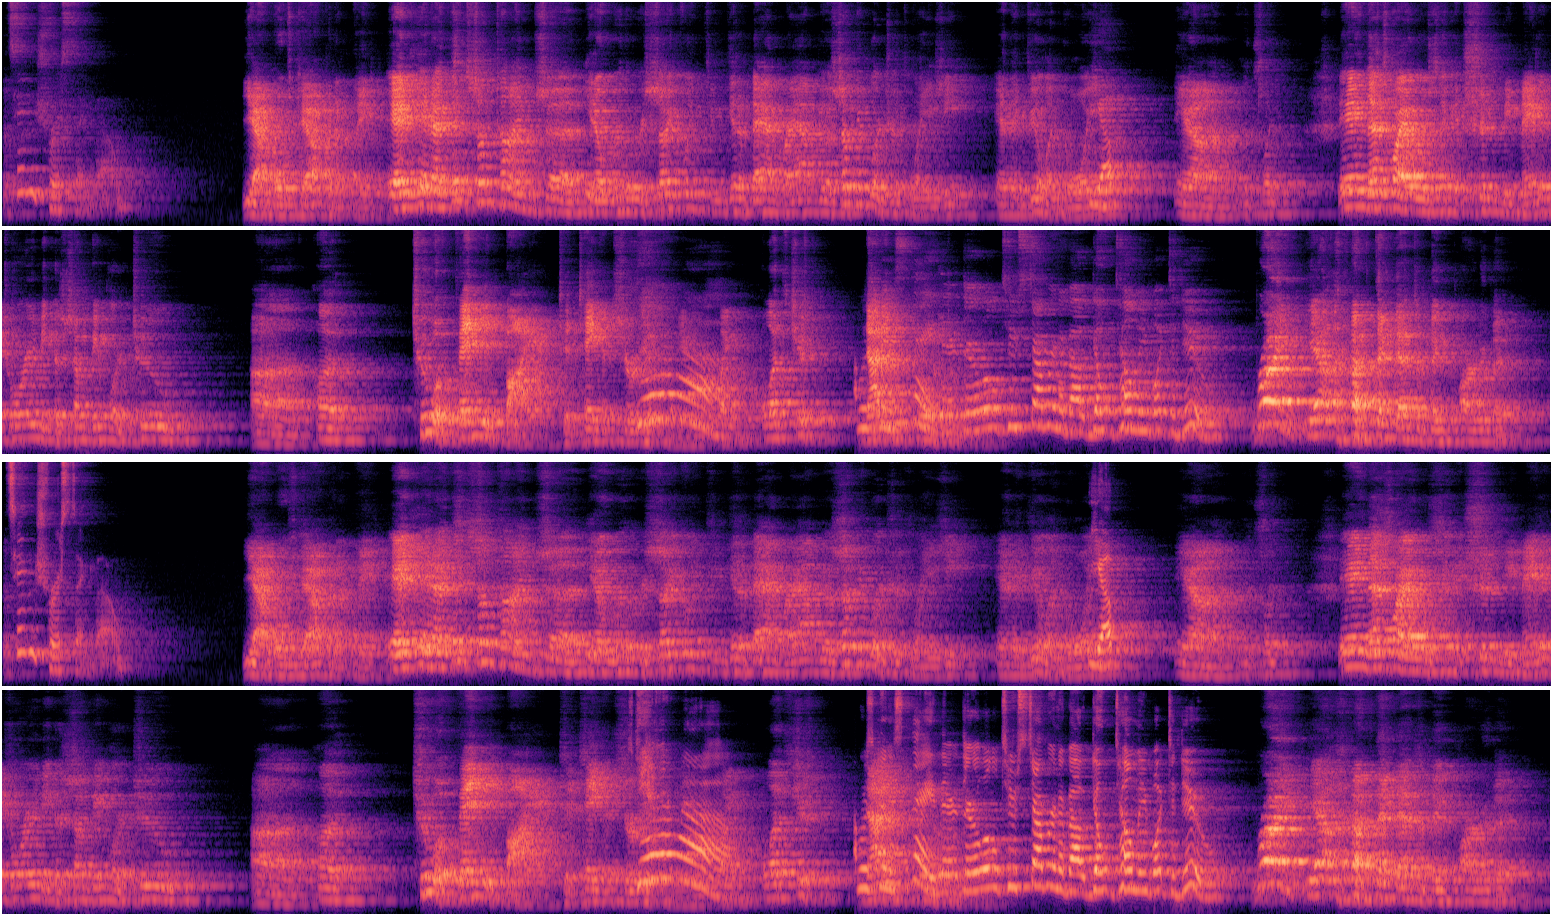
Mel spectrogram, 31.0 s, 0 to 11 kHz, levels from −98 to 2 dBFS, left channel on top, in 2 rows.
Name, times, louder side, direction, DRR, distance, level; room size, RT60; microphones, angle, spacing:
voice 1, 0.1-1.2 10.9-11.1 21.8-22.9 24.0-27.6, right 4 dB, 75° right, 11 dB, 0.8 m, -23 dB
voice 2, 2.4-9.6 9.9-11.0 11.7-12.7 13.2-17.2 18.0-18.9 19.6-22.4 22.6-22.8 23.1-23.6 24.1-25.1 28.0-30.5, left 2 dB, 85° left, -4 dB, 3.6 m, -24 dB
11.5 x 8.7 x 5.2 m, 1.5 s
head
